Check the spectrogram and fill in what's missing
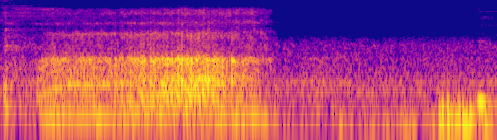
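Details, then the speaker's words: A man snoring at night, recorded by his mother: one long, loud rumbling snore on an in-breath, followed by quieter breathing. "ele mandou no grupo aqui a mãe dele gravou ele roncando quer ver cadê cara o primeiro ronco que ele dá parece que é sacanagem"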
